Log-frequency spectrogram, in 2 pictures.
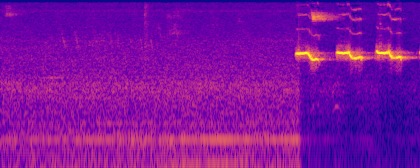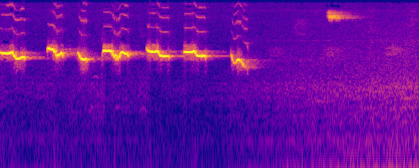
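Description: Steady background hiss, then a bird whistling a run of about ten clear, identical notes, evenly spaced at a bit over two a second. The run ends in a falling note, and a brief high call follows.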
